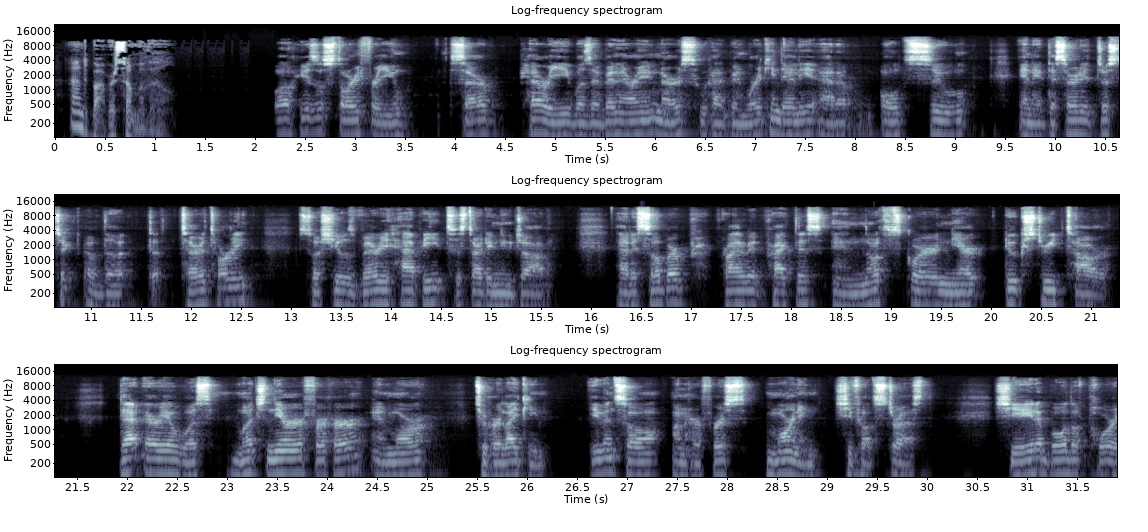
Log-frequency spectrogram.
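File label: california, International Dialects of English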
